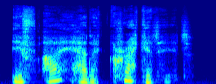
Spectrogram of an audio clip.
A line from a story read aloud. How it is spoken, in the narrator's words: said Addy wistfully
